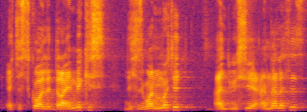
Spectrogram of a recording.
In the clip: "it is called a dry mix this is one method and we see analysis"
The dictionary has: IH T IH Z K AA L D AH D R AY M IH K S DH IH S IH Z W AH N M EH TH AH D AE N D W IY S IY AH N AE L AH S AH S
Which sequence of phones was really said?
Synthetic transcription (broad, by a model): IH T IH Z K AA L D AH D R AY M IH K S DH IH S IH Z W AH N M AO T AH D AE N D W IY S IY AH N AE L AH S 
